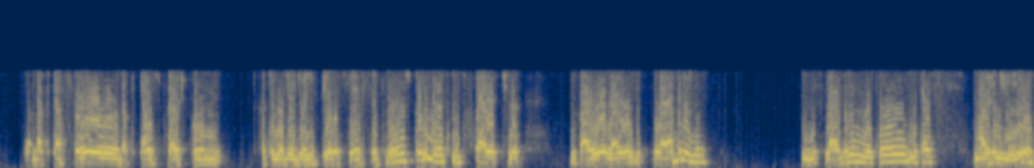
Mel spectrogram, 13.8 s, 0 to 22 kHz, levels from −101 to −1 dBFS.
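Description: Speech heard through two faults that run the whole way. The first is hard clipping from a stage driven about 17 dB past what it can pass. The peaks are sliced flat, and nearly a third of the waveform sits pinned at the ceiling, so the waveform looks like a row of blocks with squared tops. Every loud syllable turns into a harsh, fuzzy buzz. On a spectrogram the flat tops show as dense vertical smears of harmonics reaching up the spectrum on each stressed sound. The second is heavy G.723.1 codec damage. Its narrow, hoarse, muffled quality fits a coding rate near 6 kbit/s. Nothing survives above 3.8 kHz, which shows as a sharp horizontal ceiling on the spectrogram with blank space above it. Below that line, the slow 30 ms frame updates leave blocky, smeared formant bands. Consonants blur into one another and lose their crisp onsets.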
